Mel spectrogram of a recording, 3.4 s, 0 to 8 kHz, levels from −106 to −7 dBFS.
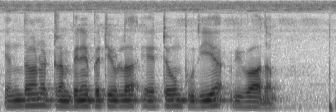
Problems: background sounds at intervals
